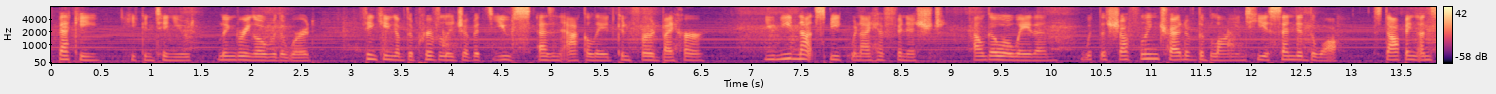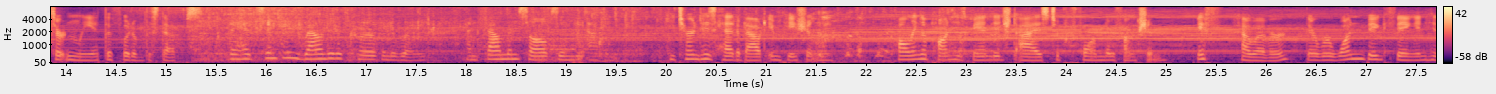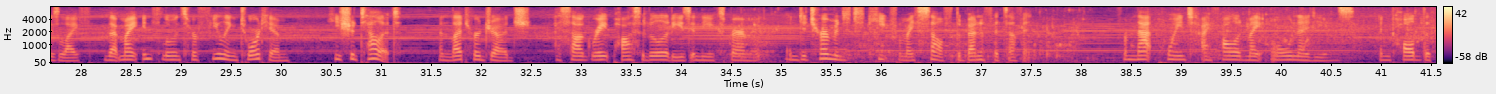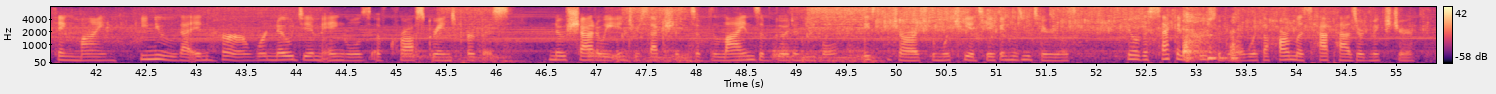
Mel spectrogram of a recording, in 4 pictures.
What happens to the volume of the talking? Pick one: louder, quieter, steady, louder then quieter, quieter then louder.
steady.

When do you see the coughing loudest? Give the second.
53 s.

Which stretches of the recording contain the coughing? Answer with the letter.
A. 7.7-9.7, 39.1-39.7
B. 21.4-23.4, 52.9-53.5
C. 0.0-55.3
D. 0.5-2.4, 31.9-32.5
B.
